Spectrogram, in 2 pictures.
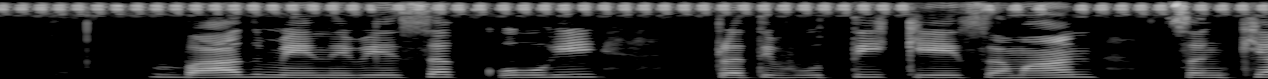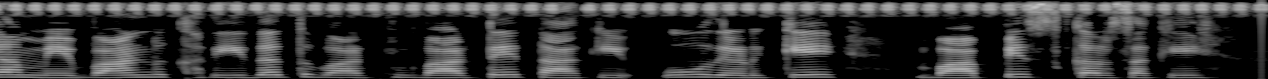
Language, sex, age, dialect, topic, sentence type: Bhojpuri, female, 18-24, Northern, banking, statement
